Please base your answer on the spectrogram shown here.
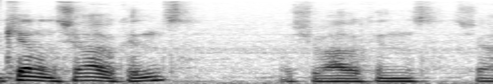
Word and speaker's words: shuriken: 1% kill on the Shurikens. Or Shurikens. I called them Shurikens when I was a little kid and it's stuck like that in my head, but I believe it's pronounced Shuriken.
